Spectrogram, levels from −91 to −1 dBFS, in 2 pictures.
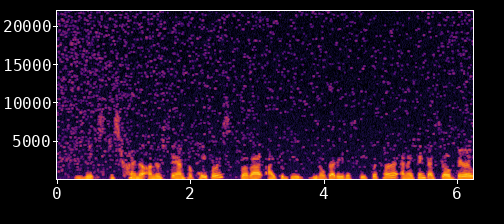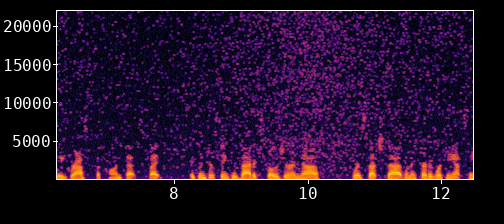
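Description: From the first second to the end, the speech carries overdone noise removal. The noise reducer was pushed far too hard: any frequency band that came close to its idea of the noise got pulled right down or shut off, and the softer parts of the voice went out along with the noise. So the gaps between phrases fall to near silence, dotted with little twinkling specks.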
